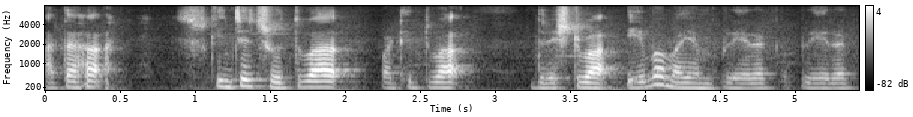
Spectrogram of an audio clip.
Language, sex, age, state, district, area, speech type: Sanskrit, female, 45-60, Karnataka, Bangalore Urban, urban, spontaneous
